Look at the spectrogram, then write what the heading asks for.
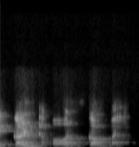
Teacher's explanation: अन की मात्रा जब किसी भी व्यंजन पे लग जाती है तो कैसी ध्वनि आती है? न की ध्वनि आती है।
